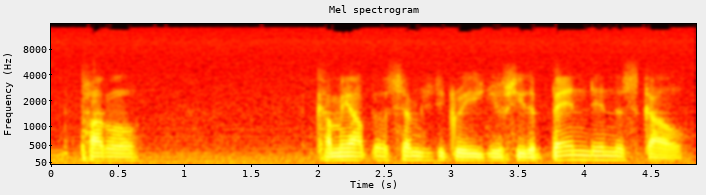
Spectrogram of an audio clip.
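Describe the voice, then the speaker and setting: A man giving measured, deliberate instructional sports commentary as a coach, in short phrases broken by pauses, on an old VHS tape recording. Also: fairly even intonation, warm tone. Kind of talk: instructional film commentary over footage. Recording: noisy, muffled old VHS tape, rumble.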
